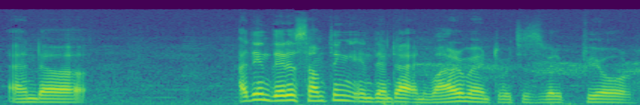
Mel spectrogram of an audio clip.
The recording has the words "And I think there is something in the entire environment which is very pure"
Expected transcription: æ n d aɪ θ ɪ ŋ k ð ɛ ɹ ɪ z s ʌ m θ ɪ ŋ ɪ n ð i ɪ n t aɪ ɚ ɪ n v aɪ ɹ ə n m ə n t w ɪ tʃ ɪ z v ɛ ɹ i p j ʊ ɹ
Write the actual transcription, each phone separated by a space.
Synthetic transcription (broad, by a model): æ n d aɪ t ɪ ŋ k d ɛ ɹ ɪ z s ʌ m t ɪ ŋ ɪ n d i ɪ n t aɪ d ɪ n v aɪ ɹ ə n m ə n t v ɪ tʃ ɪ z v ɛ ɹ i p j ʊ ɹ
